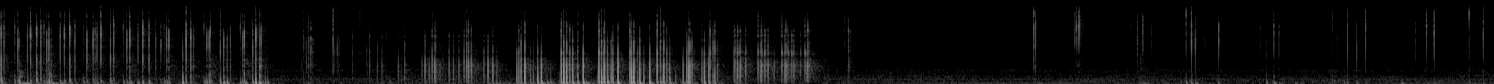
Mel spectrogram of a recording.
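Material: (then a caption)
Chocolate. Long yellow nails tap and scratch a solid, unwrapped bar of dark chocolate that is briefly held upright, then lowered. Dense, rapid, crisp clicks and scratchy rasps fill the first eight seconds. After that, the sound thins to sparse, sharp, bright taps over near silence.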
